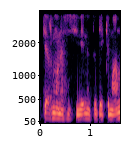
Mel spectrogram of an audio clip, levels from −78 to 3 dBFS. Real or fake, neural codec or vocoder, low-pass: real; none; 3.6 kHz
